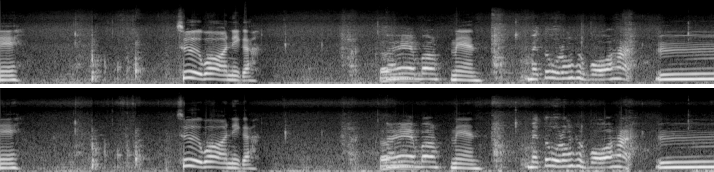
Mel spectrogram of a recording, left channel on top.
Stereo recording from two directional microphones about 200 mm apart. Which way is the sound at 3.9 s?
15° right (ahead or behind).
